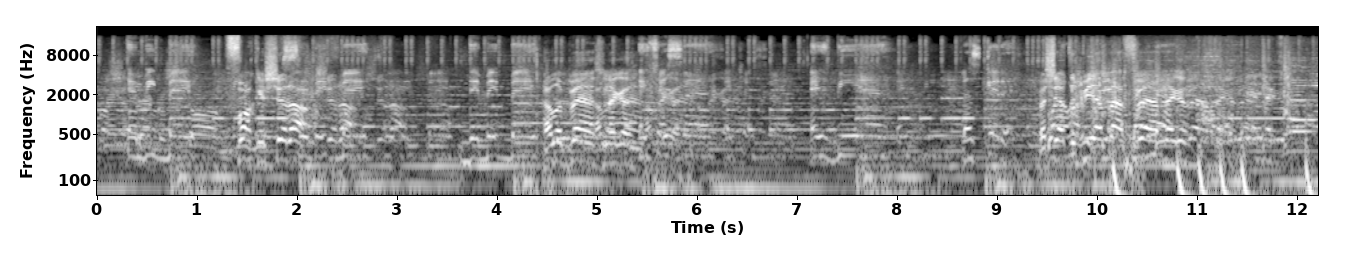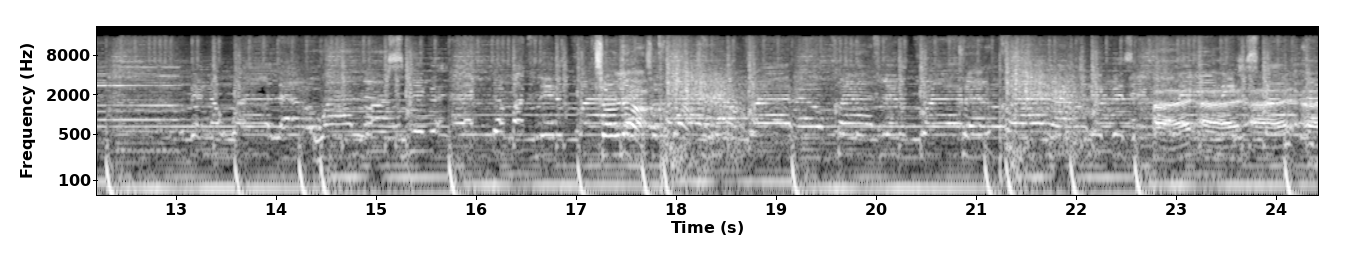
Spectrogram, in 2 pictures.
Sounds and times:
Music: 0.0s - 24.4s.

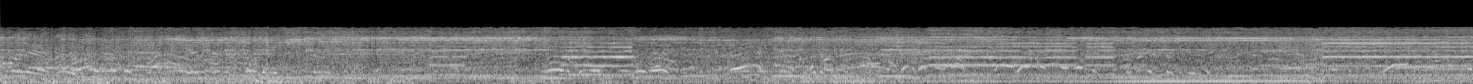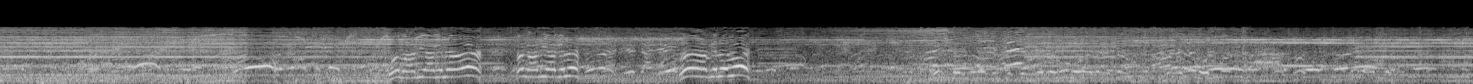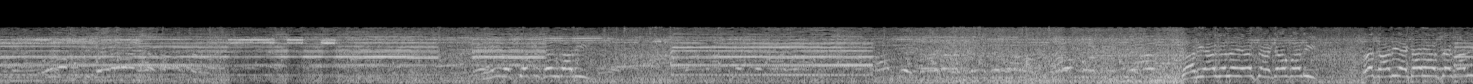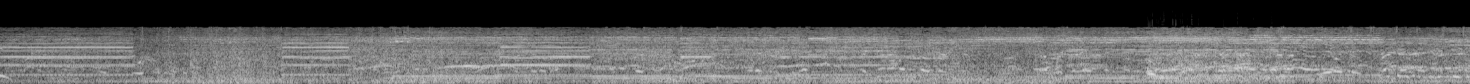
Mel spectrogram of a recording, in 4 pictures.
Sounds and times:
Speech: 0.0s - 3.5s, 5.5s - 31.7s, 34.2s - 35.5s, 36.6s - 45.9s, 49.0s - 58.8s.

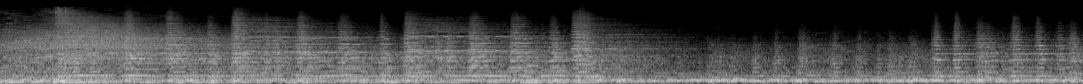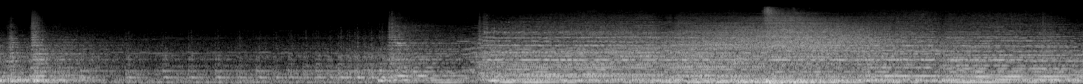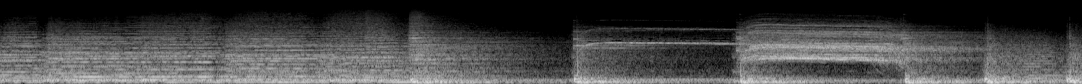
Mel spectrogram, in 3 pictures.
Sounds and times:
Music: 0.0s - 32.4s.

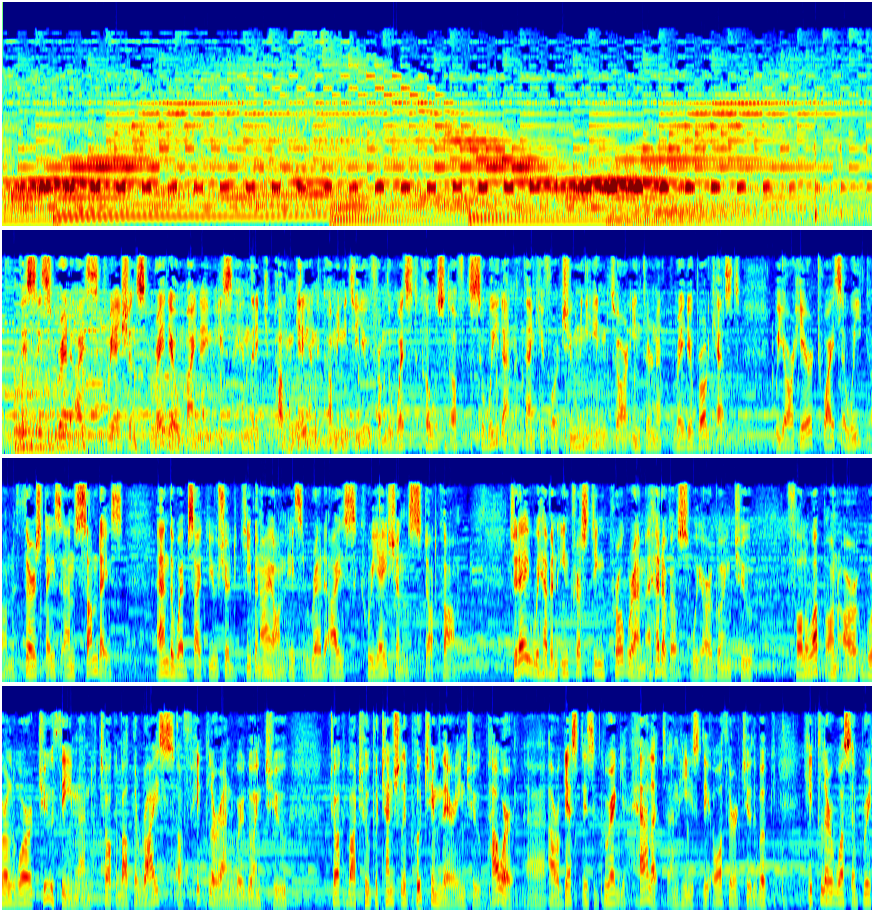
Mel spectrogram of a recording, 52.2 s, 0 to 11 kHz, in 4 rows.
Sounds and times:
Music: 0.0s - 52.2s
Speech: 13.2s - 33.0s, 33.7s - 43.5s, 44.1s - 52.2s.

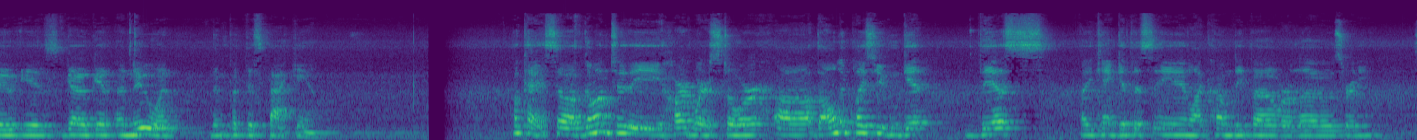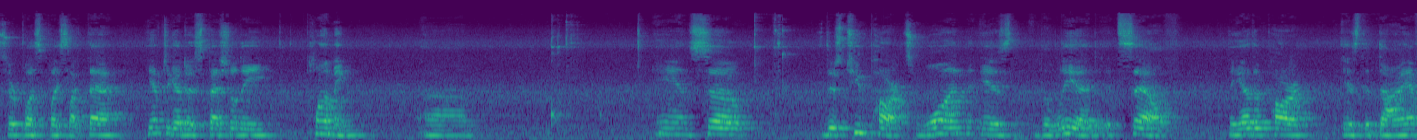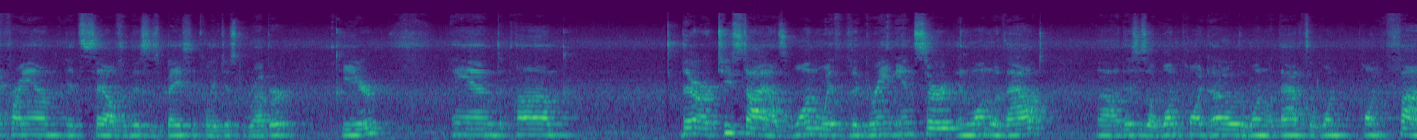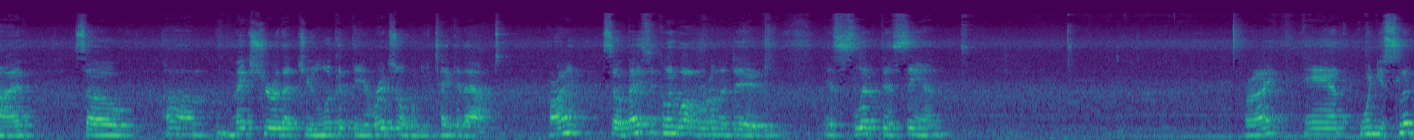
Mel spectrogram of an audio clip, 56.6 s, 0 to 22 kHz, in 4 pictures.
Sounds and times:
Speech: 0.0s - 3.4s, 5.1s - 19.0s, 20.6s - 34.2s, 35.0s - 52.2s, 54.9s - 56.6s.

